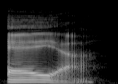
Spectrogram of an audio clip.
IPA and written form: 'eɪ.a (ella)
